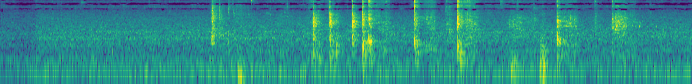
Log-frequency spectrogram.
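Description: Kitchen utensils clinking and knocking against dishes or cookware, about a dozen sharp strikes spread over five seconds starting a few seconds in, over a steady low background hum.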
